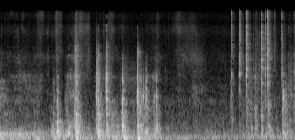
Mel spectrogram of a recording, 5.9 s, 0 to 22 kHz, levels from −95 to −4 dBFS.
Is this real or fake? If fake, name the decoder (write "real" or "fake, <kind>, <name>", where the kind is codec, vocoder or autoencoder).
real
